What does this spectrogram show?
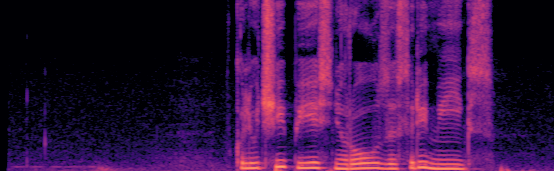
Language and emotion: Russian, sad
